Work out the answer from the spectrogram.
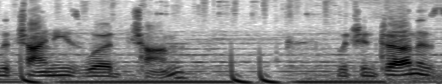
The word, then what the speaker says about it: Chan: So then, this word Zen is Japanese way of pronouncing the Chinese word Chan, which in turn is the Chinese way of pronouncing the Sanskrit word jhana.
